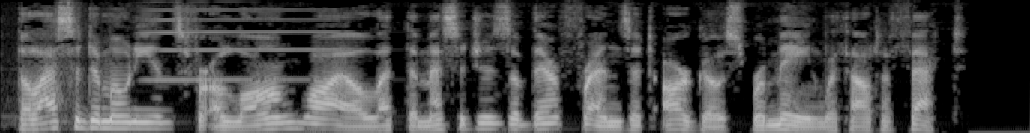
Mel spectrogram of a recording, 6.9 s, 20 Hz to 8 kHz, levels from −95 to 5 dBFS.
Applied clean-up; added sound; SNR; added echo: classical method spectral subtraction.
